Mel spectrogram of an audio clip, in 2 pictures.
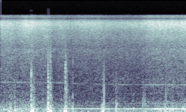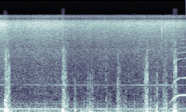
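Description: A motorboat engine drones steadily close by.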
